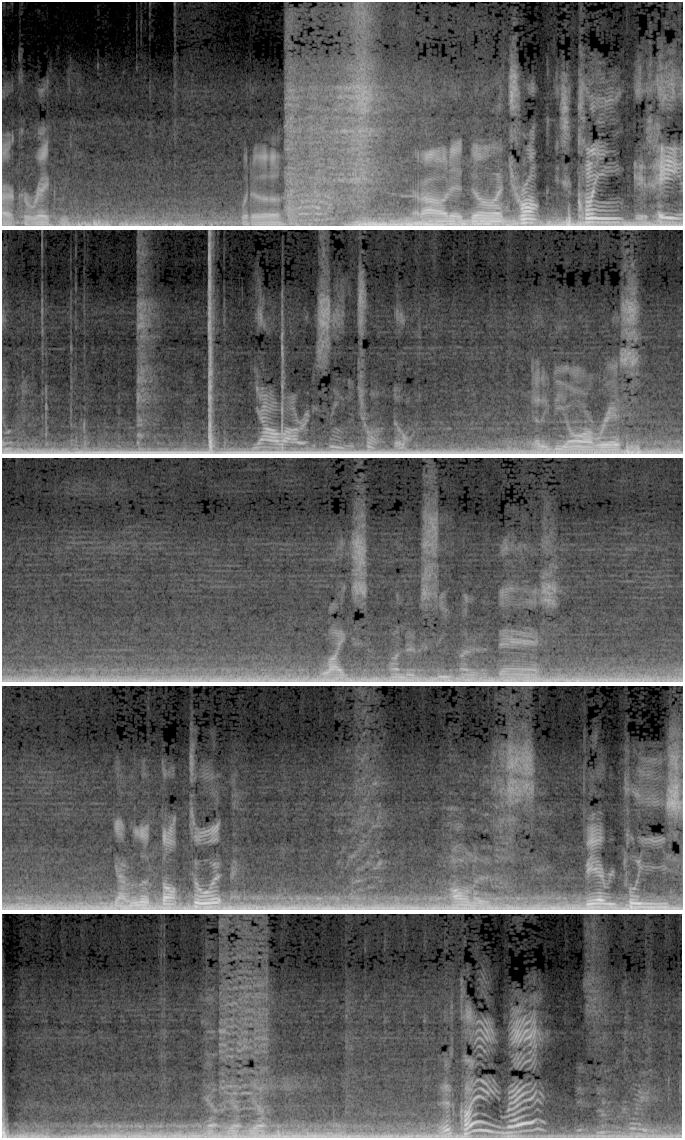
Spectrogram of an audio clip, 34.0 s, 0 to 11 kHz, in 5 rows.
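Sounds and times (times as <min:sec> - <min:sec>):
car engine hum from inside: 0:02.8 - 0:34.0.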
